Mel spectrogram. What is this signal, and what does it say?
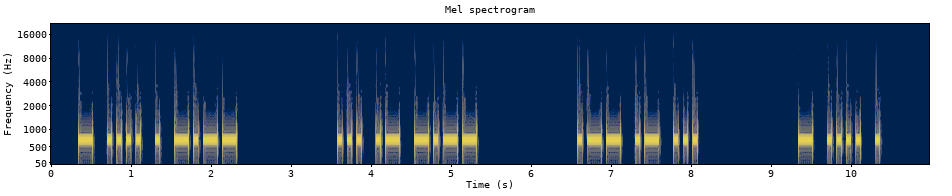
Morse code, heard as a keyed tone, about 21 wpm, 700 Hz. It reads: THEY SAY WAS THE
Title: 3x Word-Spacing - Sentences from Top 200 Words - 20wpm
